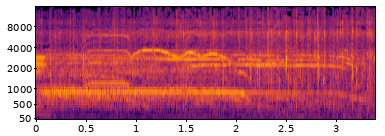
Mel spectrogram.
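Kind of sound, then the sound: crowd, audience applause and cheering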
